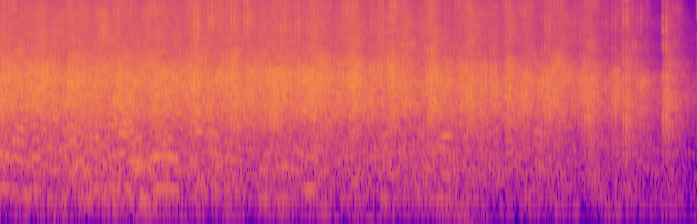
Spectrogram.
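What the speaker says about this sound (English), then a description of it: "how about a round of applause for all our panelists here?" Audience applause for the panelists after a national security Q&A panel, steady moderate clapping across the room that continues evenly and fades near the end.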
